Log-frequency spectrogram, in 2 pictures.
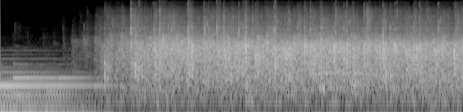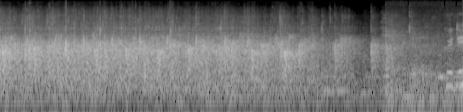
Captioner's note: applause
